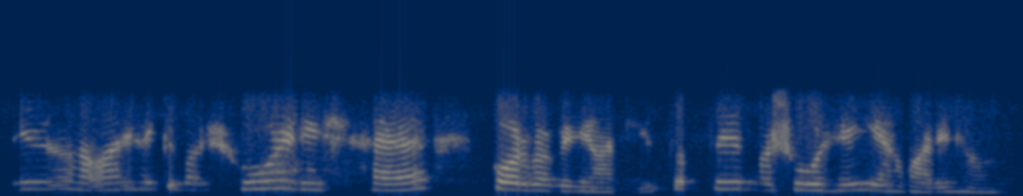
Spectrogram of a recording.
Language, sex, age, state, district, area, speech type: Urdu, female, 18-30, Uttar Pradesh, Gautam Buddha Nagar, urban, conversation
